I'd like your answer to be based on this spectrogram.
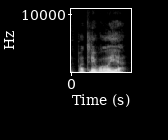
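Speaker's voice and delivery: plain reading voice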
